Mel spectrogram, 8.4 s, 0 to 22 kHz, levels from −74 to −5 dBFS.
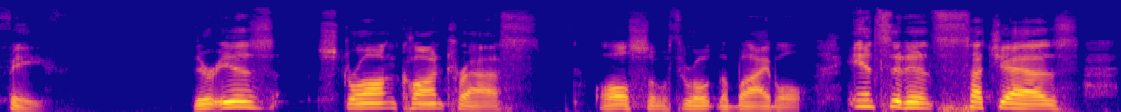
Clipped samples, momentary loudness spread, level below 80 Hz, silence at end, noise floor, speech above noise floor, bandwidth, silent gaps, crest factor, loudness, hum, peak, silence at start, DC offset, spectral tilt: under 0.1%; 20 LU; -52 dBFS; 0.4 s; -72 dBFS; 54 dB; 15.5 kHz; none; 18 dB; -17 LUFS; none; -2 dBFS; 0.1 s; under 0.1%; -5.5 dB/octave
